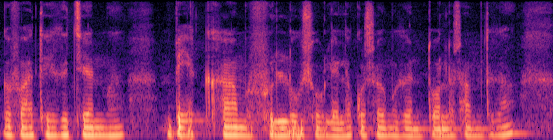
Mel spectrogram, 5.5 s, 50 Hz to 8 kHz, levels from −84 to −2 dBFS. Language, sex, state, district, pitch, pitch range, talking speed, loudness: Wancho, male, Arunachal Pradesh, Longding, 120 Hz, 115-120 Hz, 165 wpm, -19 LUFS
